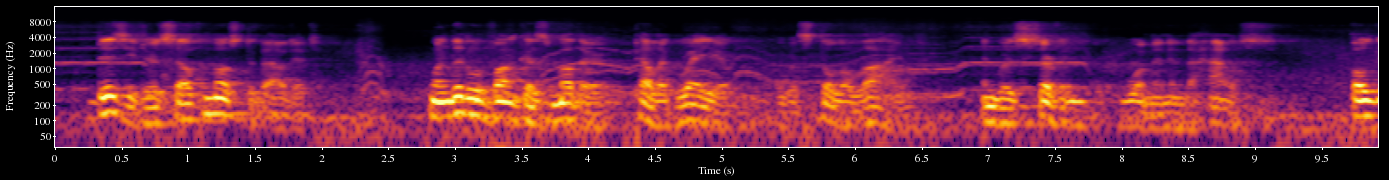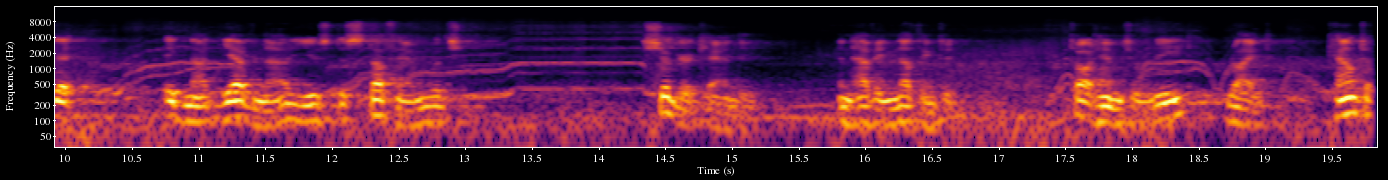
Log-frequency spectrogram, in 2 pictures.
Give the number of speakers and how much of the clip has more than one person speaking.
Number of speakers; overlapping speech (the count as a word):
one, no overlap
